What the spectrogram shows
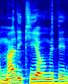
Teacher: Boleh juga loh dibaca Maliki Yaumiddin, mimnya pendek.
